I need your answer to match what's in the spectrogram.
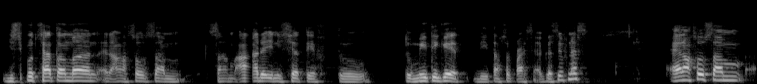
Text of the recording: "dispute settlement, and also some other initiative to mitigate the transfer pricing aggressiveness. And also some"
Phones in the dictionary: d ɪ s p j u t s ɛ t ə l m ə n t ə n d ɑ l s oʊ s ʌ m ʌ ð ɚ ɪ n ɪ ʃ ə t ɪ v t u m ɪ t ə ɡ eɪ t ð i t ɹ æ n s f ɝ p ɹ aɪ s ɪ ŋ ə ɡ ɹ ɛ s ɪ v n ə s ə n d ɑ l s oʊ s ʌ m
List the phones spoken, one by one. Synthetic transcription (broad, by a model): d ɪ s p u t s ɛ t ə l m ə n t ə n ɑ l s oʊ s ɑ m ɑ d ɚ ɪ n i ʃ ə t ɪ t t u m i t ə ɡ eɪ t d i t æ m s ɝ p ɹ aɪ s ɪ ŋ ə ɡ ɹ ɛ s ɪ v n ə s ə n ɑ l s oʊ s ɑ m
